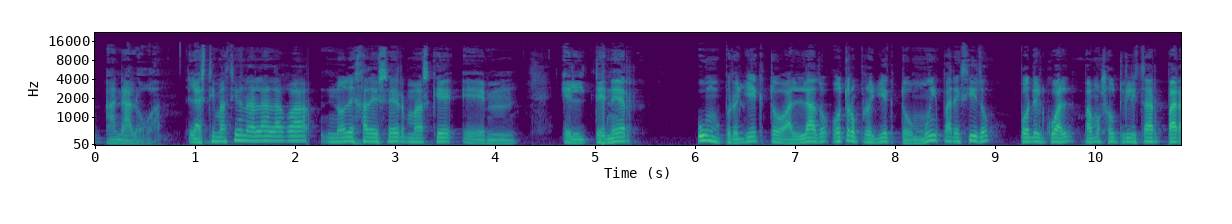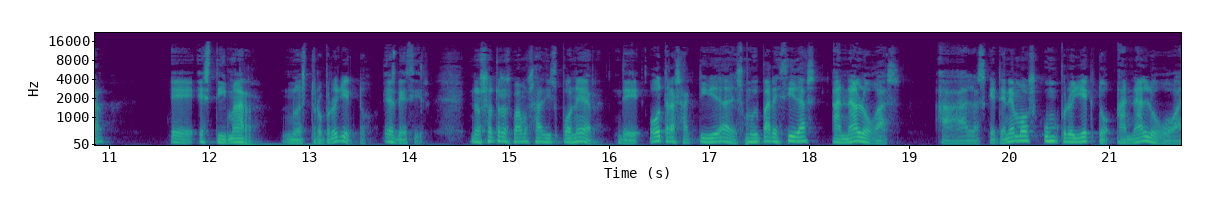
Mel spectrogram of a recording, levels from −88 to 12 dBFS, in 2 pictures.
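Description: At 2.12 s, just before "no deja de ser", there's a quick chunks-out-of-order glitch. It happens again at 5.07 s right after "más que em el", across 13.39 to 13.42 s, and at 17.37 s between "disponer de otras actividades" and "muy parecidas". Each time, a 5.8 ms slice of speech turns up one to three slots late, so nothing's missing, but the shuffled order and the hard joins make a tiny jumble.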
